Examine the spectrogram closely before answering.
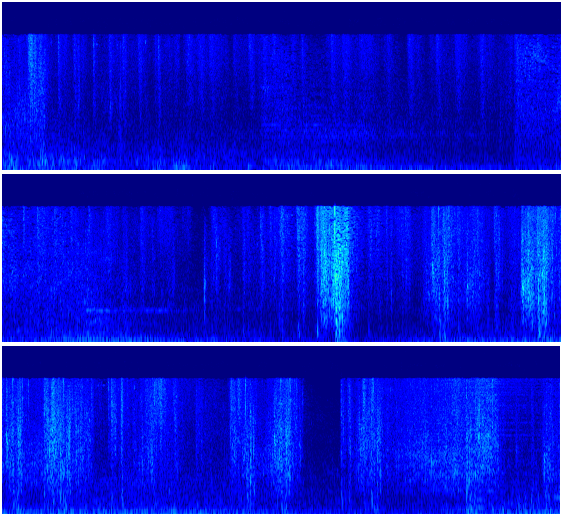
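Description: Footsteps rustle quickly through grass.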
